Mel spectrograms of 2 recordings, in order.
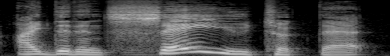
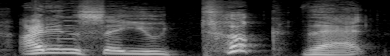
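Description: First: The stress is on the word 'say'. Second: The stress is on the word 'took'. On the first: The speaker only hinted it. "I implied it" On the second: The listener borrowed it. "You borrowed it"

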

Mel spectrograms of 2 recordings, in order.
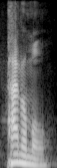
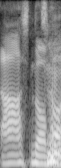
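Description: First: The S at the end of the first word is silent. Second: The S at the end of the first word is sounded. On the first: The speaker calls it right. "you don't pronounce the S" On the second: The speaker calls it wrong. "So it's not"

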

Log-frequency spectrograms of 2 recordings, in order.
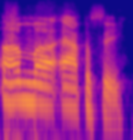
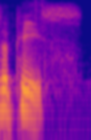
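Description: First: The name is said the family's original way. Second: The name sounds like the phrase 'a piece'. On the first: This is the family's traditional pronunciation. "That's the way my father pronounced it" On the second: This is the changed, anglicized pronunciation. "Carmine's a piece"

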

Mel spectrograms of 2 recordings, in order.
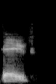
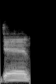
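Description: First: The vowel sounds like the 'a' in Dave. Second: The vowel sounds like the 'e' in bed. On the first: This is how the parents say the name. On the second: This is how the teachers say the name.

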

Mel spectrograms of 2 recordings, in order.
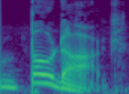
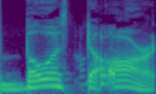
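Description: First: It is said as the local form bodock. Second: It is said with the original French pronunciation. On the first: The speaker calls it wrong. "that's how we say Bois d'Arc" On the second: The speaker calls it right. "It's a French word"

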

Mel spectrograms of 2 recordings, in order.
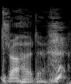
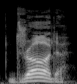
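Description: First: The word is said fully, like 'Drog-heda'. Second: The word is said short, like 'Drawda'. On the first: This is how outsiders say it. The speaker calls it wrong. "Not Drogheda" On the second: This is how the locals say it. The speaker calls it right. "It's Drogheda"

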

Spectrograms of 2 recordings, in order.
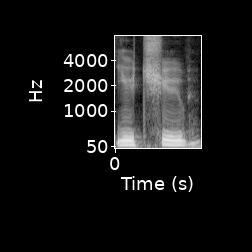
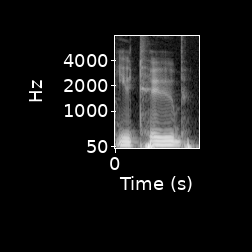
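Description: First: It is said with a non-American pronunciation. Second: It is said with an American pronunciation. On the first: The speaker calls it right. "it's YouTube" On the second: The speaker calls it wrong. "not YouTube, if you listen to too many Americans"

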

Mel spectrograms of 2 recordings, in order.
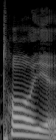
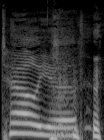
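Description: First: The first syllable sounds like the word 'tall'. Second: The first syllable does not sound like 'tall'. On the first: The speaker calls it wrong. "not Talia, because I'm not tall" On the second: The speaker calls it right. "it's Talia"

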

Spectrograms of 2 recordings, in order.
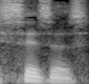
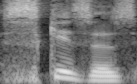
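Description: First: The word begins with a plain s sound. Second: The word begins with a hard k sound. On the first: The speaker calls it right. "It's actually scissors" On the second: The speaker calls it wrong. "It looks like skizzers"

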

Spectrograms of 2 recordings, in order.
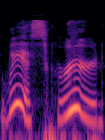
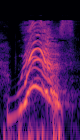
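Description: First: It is said in a flat, gloomy tone. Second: It is said in a high, upbeat tone.

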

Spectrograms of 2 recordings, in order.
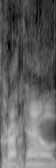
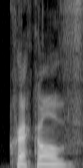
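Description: First: The name is pronounced the English way. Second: The name is pronounced the Polish way. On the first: Locals would not understand it. The speaker calls it wrong. "if you said Krakow, they'd go, ma" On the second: This is how locals say it. The speaker calls it right. "how you'd read it if you were in Poland"

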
